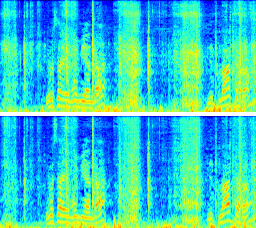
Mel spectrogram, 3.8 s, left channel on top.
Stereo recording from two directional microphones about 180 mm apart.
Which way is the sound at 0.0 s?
5° left (ahead or behind).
